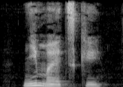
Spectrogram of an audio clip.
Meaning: German
- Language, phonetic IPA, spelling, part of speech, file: Ukrainian, [nʲiˈmɛt͡sʲkei̯], німецький, adjective, Uk-німецький.ogg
